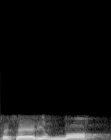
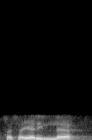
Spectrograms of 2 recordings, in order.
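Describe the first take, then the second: First: The L in 'Allah' is heavy and velarized. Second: The L in 'Allah' is light and thin. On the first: "لك التغليظ" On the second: "ولك الترقيق"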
